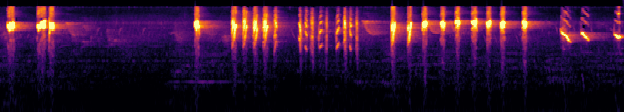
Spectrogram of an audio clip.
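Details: Male kolibri ninja, recorded as a training song for songbirds: high chips, then quick stuttering trills and a steady series of piercing ticks, ending in sharp downslurred whistles.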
